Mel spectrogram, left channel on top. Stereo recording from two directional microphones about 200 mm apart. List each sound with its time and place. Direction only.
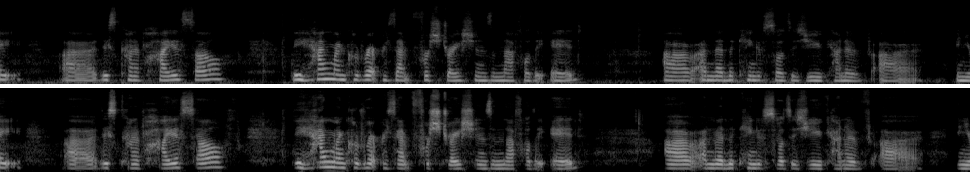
0.7 s a woman's voice: 25° right (ahead or behind)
